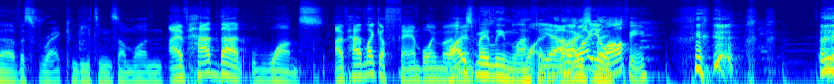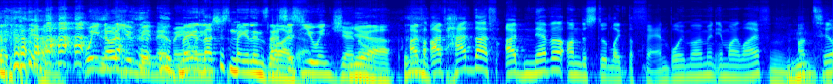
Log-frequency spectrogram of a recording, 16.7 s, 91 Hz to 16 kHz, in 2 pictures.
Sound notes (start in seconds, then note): 8.2 men laughing; 8.2 chuckles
